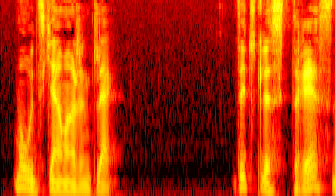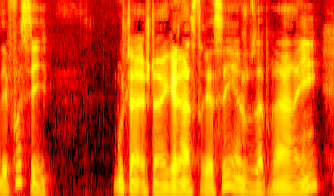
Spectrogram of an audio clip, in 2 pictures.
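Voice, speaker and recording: On a very clean recording with a silent background, a man with a Quebec accent speaks at a medium pitch and a moderate pace, with ordinary pitch variation and long, frequent pauses. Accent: Québécois French. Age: 30s. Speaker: podcast host. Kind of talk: live podcast chat. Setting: live stream.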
